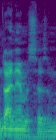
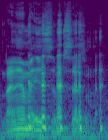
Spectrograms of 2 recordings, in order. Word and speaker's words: dynamism: You get some dynamicism with the Queen's Indian, at least some. I like that. Dynamicism. Exactly. It's a lot of isms there. So dynamism, you know? Ism. That's right. That's how you say it.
